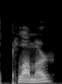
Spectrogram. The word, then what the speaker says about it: plumber: we are using as plumber the B is silent obviously however it's the same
